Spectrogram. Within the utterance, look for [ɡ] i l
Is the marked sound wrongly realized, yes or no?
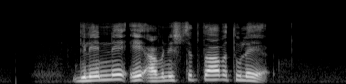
no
